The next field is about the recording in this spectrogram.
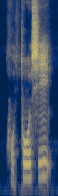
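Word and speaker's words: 今年: 같이 우리가 금일이라고 써 놓고 콘 모시기라고 읽지 않고 큐라고 읽었듯이 이번 년는 얘는 그냥 외워야 돼요. 고토시. 물론 나중으로 가시면은 왜 고토시인지 한자로 아실 테지만 그냥 우린 일단 외워 줍시다. 고토시.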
